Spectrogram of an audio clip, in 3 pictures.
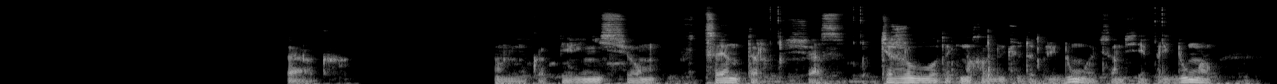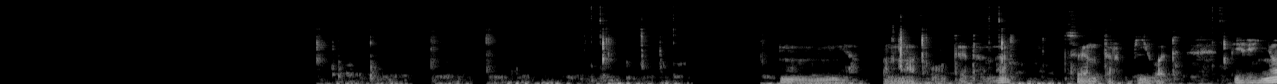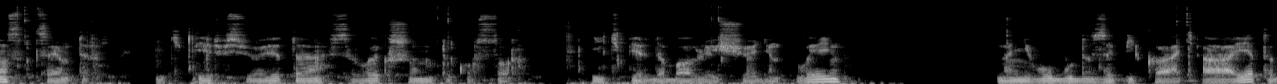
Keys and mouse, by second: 7.7-8.8 drag, 10.2 g, 16.9 g, 21.7 g, 24.9-26.0 drag, 27.4 shift+s, 31.5 shift+a, 35.1-35.7 middle drag, 37.3 right click.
